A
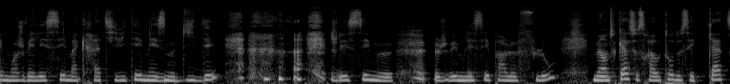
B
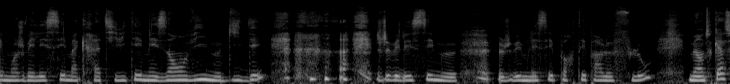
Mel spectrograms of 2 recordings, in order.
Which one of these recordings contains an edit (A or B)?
A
